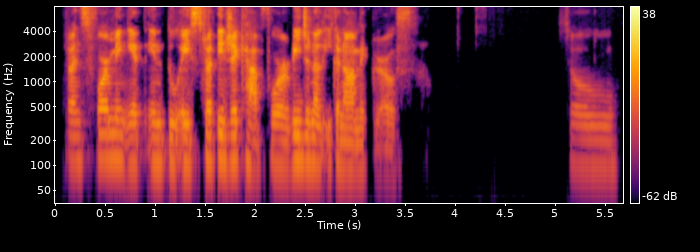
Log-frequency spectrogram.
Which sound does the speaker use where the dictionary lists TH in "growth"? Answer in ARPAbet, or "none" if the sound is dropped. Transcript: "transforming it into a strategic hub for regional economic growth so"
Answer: TH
